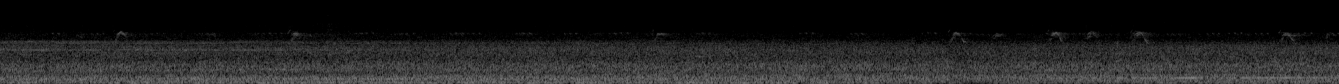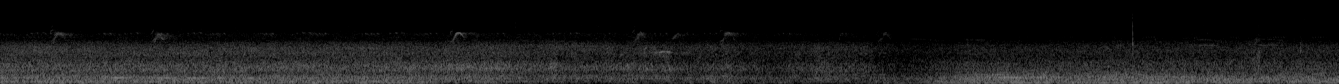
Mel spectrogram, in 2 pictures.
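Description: Steady rumble of a Metro-North electric multiple-unit train running at the station, dying away about twenty seconds in; a second train's lower hum starts up near the end. Short high chirps sound now and then over the rumble.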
